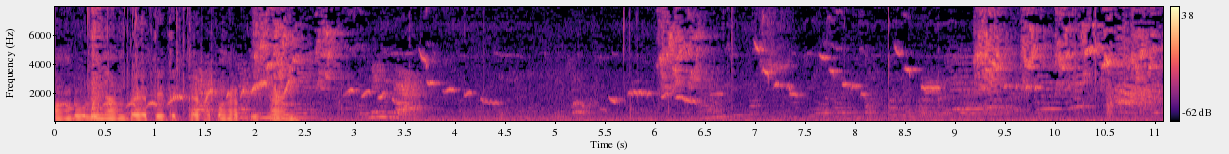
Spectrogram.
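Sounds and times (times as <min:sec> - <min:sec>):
birds chirping: 0:00.0 - 0:11.0
bird squawks: 0:05.2 - 0:11.0.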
